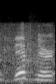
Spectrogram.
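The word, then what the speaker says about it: Pfiffner: In the second game yesterday, Will Fiffner feasted with that silent P in front of his name.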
